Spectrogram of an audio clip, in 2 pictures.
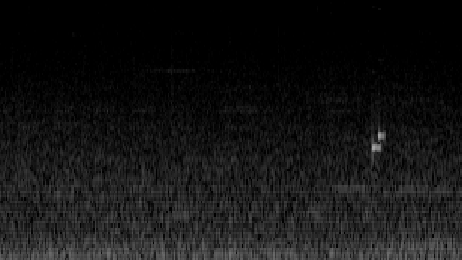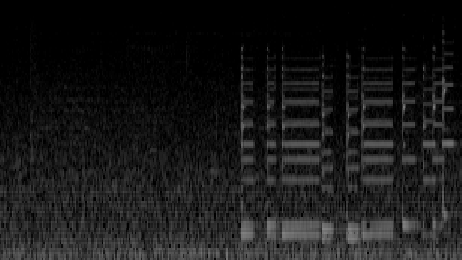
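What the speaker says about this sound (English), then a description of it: "Kasuga, call me on your phone" Phone dialing in the video game Yakuza: Like a Dragon, a rapid series of keypad beeps rising over a steady background hum of ambient noise, after one brief earlier chirp.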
